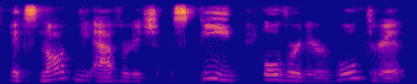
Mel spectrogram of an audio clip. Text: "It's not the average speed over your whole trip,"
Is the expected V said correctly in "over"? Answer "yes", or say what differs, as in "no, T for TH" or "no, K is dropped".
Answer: yes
